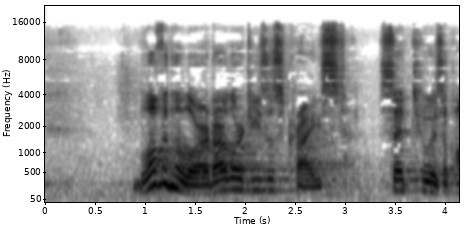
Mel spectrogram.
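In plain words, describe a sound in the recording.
A man speaks calmly through a microphone, echoing in a large hall.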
